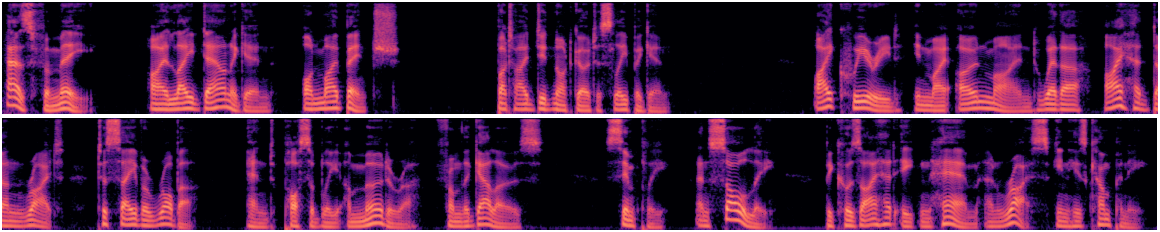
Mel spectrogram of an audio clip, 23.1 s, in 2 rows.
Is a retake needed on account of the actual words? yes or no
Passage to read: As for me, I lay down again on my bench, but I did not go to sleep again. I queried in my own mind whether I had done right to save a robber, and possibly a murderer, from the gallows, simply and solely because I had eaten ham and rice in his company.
no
